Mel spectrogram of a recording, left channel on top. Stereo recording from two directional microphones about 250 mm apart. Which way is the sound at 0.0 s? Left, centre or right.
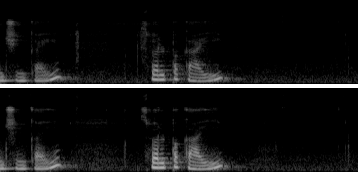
Centre.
